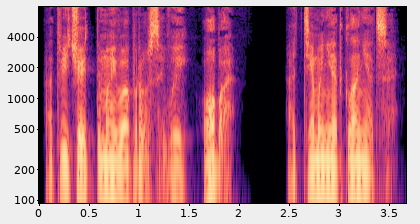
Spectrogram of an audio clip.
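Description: Brief: male narrator as a gruff sardonic commander, low voice, curt orders, dry studio read. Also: brisk, a bit bright, no room sound. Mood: stern. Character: stern, sardonic male commander, middle-aged.

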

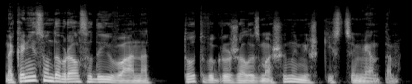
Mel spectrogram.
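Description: A man reading an audiobook in a measured, expressive way. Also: low-pitched, dry recording, clean studio sound. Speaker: audiobook narrator. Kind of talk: scripted narration.

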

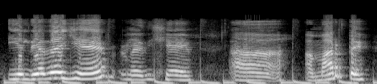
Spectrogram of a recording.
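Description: A woman hosting a radio show, telling stories in a lively way with frequent laughs. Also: a little high, slow pace, soft background music. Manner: lively storyteller, laughs often. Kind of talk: casual radio chat.

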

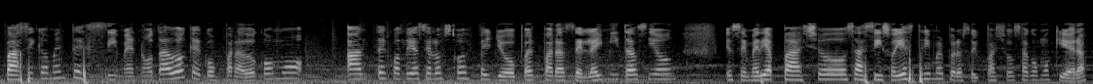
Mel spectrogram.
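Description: A woman in her thirties from Puerto Rico with a Puerto Rican Spanish accent, a streamer telling her life story as an interview guest, lively and mixing in English words. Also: fairly high pitch, normal speed. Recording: dull lo-fi sound with faint music.

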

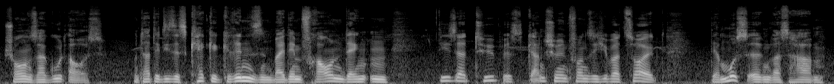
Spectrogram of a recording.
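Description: This man voices a sheriff from a small town who recounts his own tale, narrating and acting the dialogue in a dry, understated, laconic way. The tone is darkish and close to everyday speech, mid-range and at a moderate pace.

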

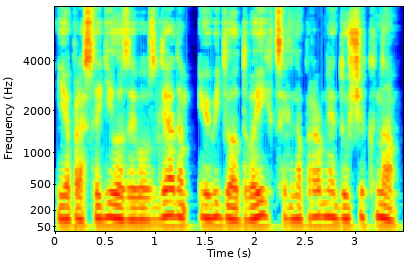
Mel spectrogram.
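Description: Husky-voiced male reader for a steady first-person fantasy audiobook. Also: medium pitch, rapid-fire. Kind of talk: scripted first-person narration.

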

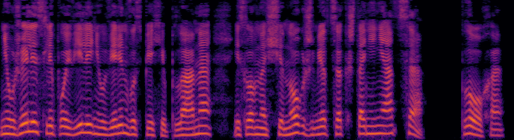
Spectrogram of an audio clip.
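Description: A man's voice: a little high, unhurried, no echo, close to an everyday voice. A woman reading a scornful master-hunter. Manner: scornful, commanding. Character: grumbling, arrogant male master-hunter. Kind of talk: audiobook reading.

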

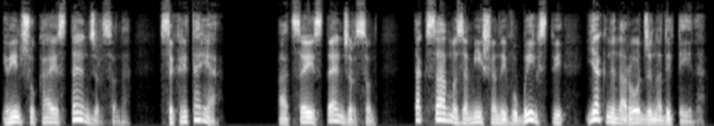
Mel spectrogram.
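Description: A man voicing a boastful, excitable male police detective who talks in a boisterous, self-satisfied way. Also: fairly low pitch, moderate pace, dry recording, studio quality.

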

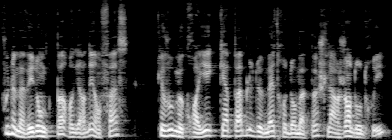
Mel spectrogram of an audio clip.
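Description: A man's voice: medium pitch, expressive, moderate pace, a little mellow, slightly rough. A man reading the part of an honest, earnest teenage boy in a storybook. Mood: indignant. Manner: earnest, firm.

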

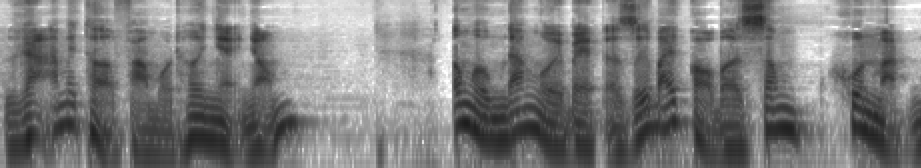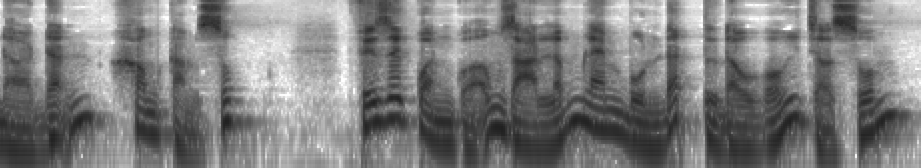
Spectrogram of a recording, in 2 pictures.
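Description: A man narrating an audiobook in a dramatic, expressive manner. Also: low-pitched, moderate pace, slightly rough. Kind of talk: scripted narration.

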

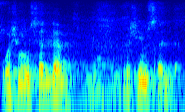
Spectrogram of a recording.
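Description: A man with a Moroccan accent teaching grammar, asking questions and answering them himself and reading quoted text slowly. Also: mid-range voice, expressive, mellow. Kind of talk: classroom lecture.

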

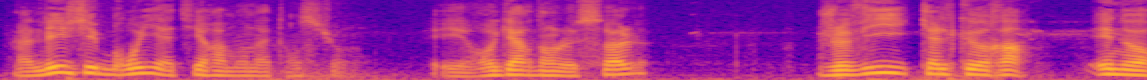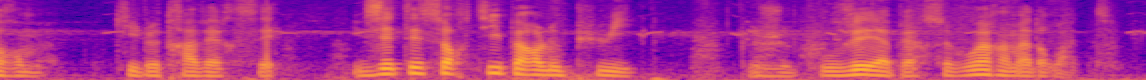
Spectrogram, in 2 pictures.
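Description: A man narrates a first-person horror story as an audiobook reader, using a measured, deliberate and expressive literary style. His voice is medium in pitch.

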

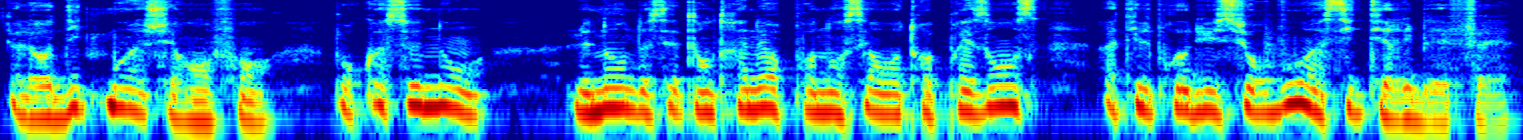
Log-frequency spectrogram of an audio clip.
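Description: A man's voice: a little high, animated, normal speed, mellow, slightly rough, voice pushed up. A man playing an anxious, pleading husband. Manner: pleading, earnest questioning.

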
